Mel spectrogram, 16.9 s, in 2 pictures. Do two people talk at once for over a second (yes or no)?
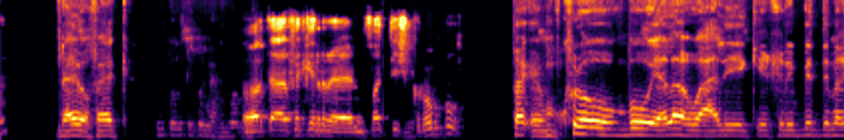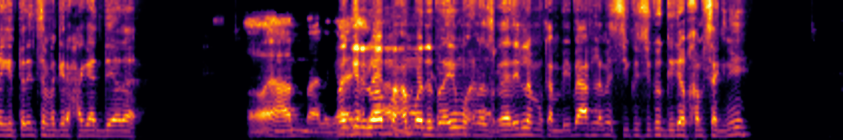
yes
